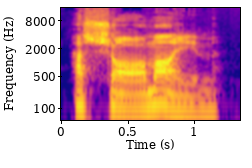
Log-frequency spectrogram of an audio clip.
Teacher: it adds that dot we saw before, called a dagesh, to the following consonant, wherever possible, which causes gemination. In other words, it doubles the consonant.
